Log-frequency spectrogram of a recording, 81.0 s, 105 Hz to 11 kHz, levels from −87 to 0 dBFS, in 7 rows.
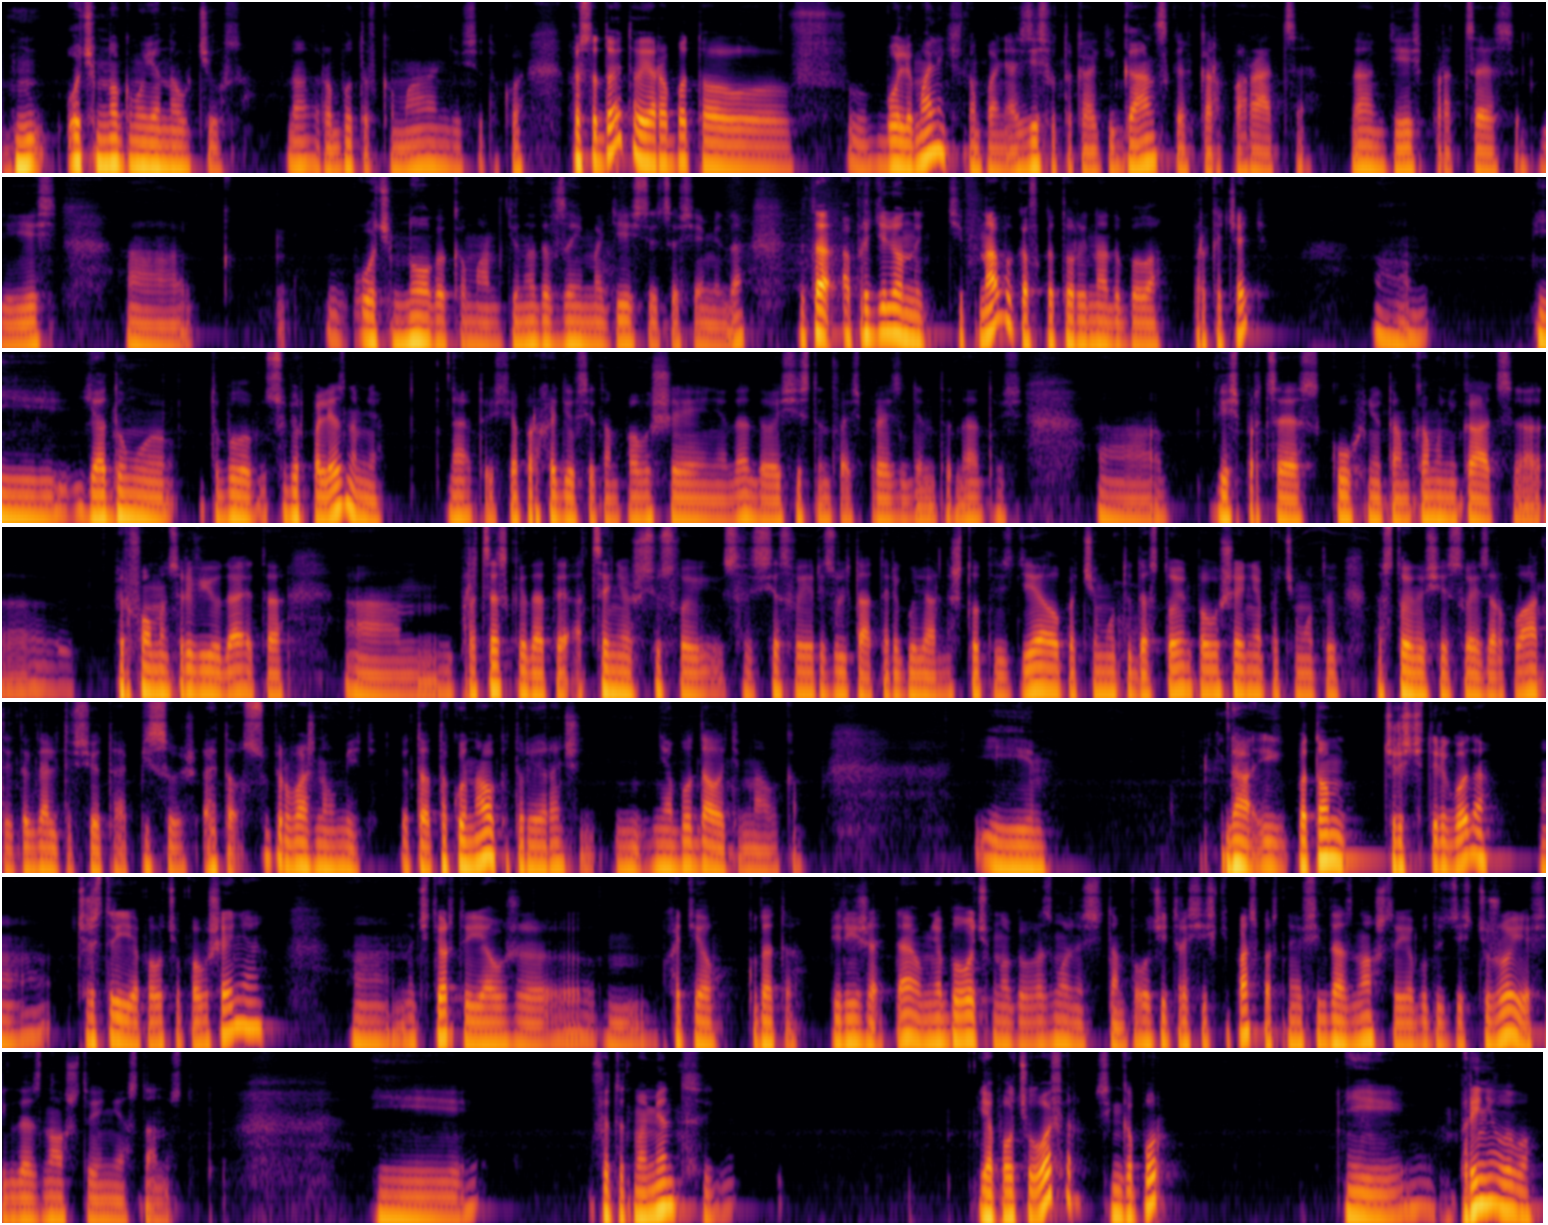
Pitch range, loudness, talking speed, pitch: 105-125 Hz, -25 LUFS, 135 wpm, 115 Hz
